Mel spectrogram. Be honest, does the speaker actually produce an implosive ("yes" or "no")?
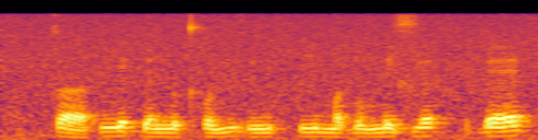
yes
